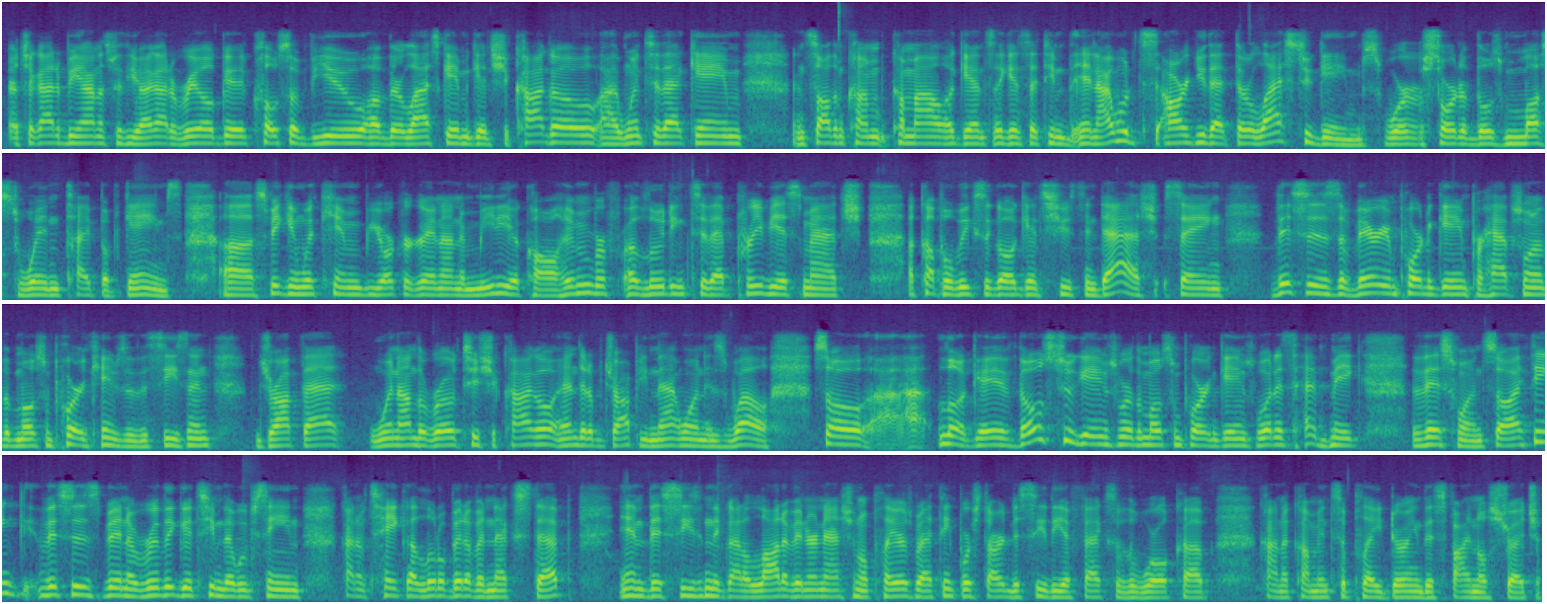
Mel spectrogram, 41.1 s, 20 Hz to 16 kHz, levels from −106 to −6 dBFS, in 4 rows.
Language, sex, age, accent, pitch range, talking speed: English, female, 20-39, American, 155-180 Hz, 260 wpm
